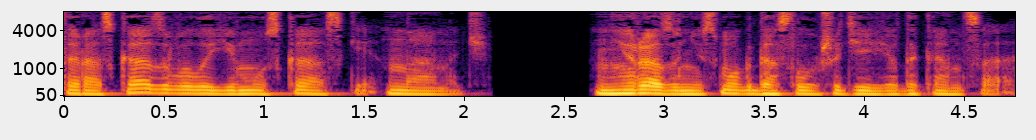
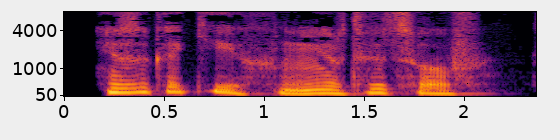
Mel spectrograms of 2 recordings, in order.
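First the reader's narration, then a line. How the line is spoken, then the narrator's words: Sleepy mumbling. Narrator (Russian): сквозь сон пробормотала Янина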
